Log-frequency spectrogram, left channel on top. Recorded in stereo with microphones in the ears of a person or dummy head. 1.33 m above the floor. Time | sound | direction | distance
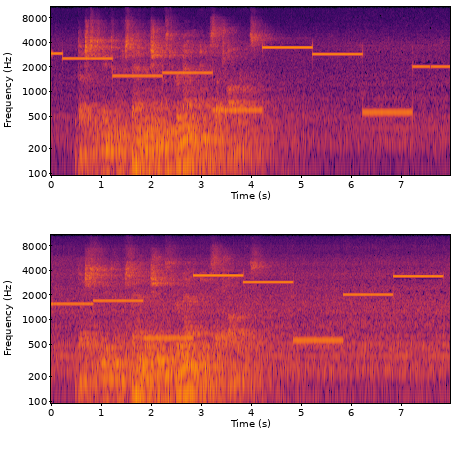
0.5 | a man speaking | 10° left (ahead or behind) | 4.5 m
